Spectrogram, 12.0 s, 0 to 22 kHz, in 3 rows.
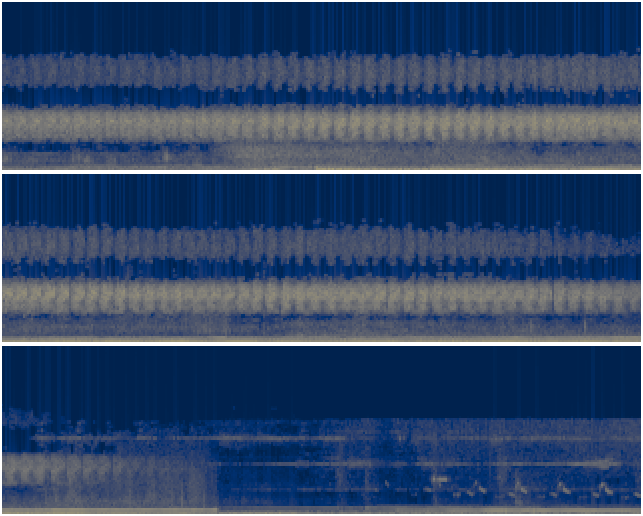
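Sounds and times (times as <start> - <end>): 
common cicada buzzing: 0.0 - 9.4
steady low hum: 0.0 - 11.9.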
